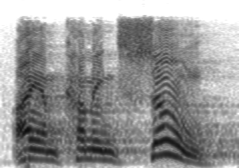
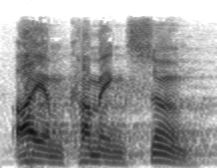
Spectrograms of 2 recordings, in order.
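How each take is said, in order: First: It is said almost shouting. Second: It is said in a louder, firmer voice.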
